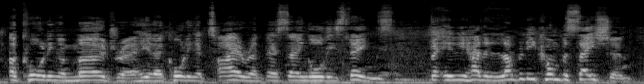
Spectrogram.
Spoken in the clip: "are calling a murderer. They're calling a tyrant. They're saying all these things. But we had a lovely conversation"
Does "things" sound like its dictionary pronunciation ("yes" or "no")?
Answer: yes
